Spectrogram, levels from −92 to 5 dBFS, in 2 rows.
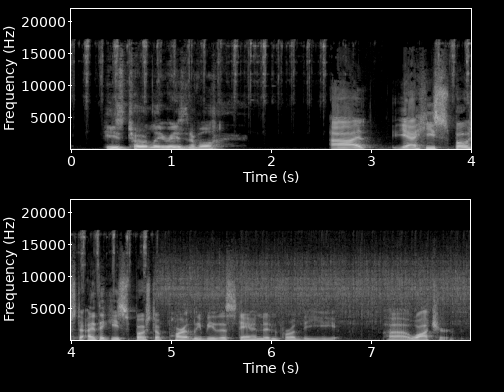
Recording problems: household noises; noticeable; throughout; 20 dB below the speech

